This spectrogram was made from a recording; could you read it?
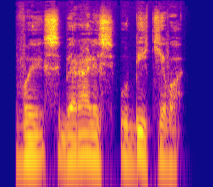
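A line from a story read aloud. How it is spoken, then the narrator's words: Whisper. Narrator (Russian): прошептал брат Коун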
